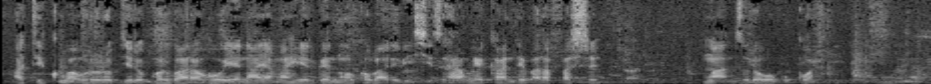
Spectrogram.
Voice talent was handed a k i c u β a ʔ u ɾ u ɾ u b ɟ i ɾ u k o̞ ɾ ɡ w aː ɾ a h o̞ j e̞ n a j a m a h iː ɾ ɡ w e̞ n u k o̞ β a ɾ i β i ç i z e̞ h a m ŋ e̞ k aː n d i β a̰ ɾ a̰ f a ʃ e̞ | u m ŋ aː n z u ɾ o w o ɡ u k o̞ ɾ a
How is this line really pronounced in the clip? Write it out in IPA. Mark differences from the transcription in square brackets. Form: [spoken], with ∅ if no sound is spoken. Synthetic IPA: a [t] i [k] u β a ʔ u ɾ u ɾ u b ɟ i ɾ u k o̞ ɾ ɡ w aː ɾ a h o̞ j e̞ n a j a m a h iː ɾ ɡ w e̞ n u k o̞ β a ɾ i β i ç i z e̞ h a m ŋ e̞ k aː n d i β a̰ ɾ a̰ f a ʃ e̞ | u m ŋ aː n z u ɾ o w o ɡ u k o̞ ɾ a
